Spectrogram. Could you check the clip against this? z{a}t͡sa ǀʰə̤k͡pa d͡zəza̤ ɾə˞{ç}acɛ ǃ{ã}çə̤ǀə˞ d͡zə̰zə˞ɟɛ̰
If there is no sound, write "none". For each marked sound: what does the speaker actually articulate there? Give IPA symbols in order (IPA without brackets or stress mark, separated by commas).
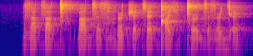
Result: a, t͡ʃ, a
